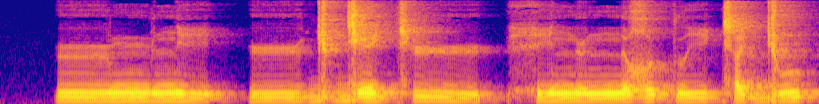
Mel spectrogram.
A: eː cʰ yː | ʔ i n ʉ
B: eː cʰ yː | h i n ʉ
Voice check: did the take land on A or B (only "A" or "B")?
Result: B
